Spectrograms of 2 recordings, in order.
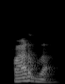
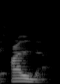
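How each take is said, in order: First: An r sound comes before the d. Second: An l sound comes before the d.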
